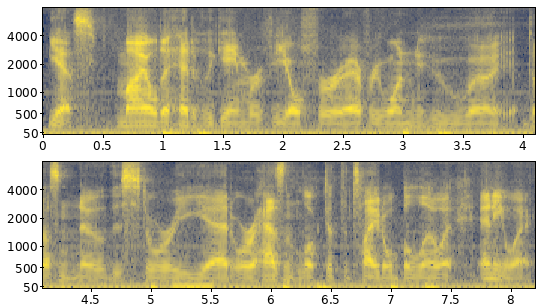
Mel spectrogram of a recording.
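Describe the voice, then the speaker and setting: Bright, forceful man bantering as channel host. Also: low voice, level tone, moderate pace, few pauses, slight background noise, poor audio. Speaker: fanfic reading channel host. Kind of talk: casual banter introducing a reading.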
